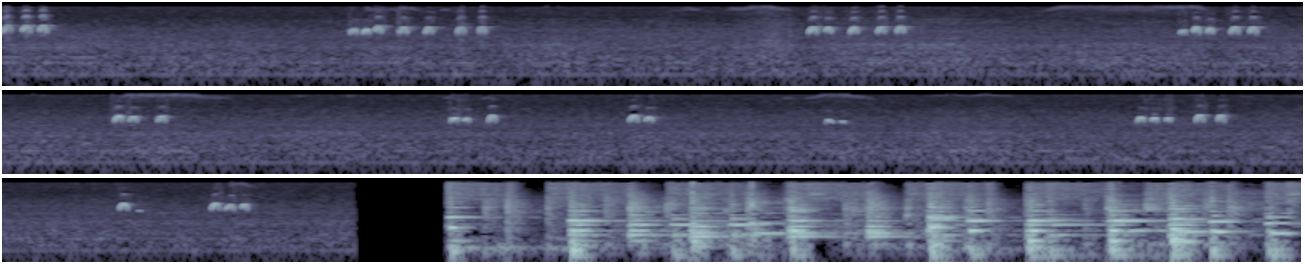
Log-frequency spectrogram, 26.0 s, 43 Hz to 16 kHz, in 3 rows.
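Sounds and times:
duckling peeping: 0.0s - 0.5s, 2.2s - 3.4s, 5.1s - 6.2s, 7.7s - 8.6s, 9.3s - 10.0s, 11.5s - 13.3s, 14.0s - 14.5s, 16.1s - 17.1s, 18.0s - 19.3s.

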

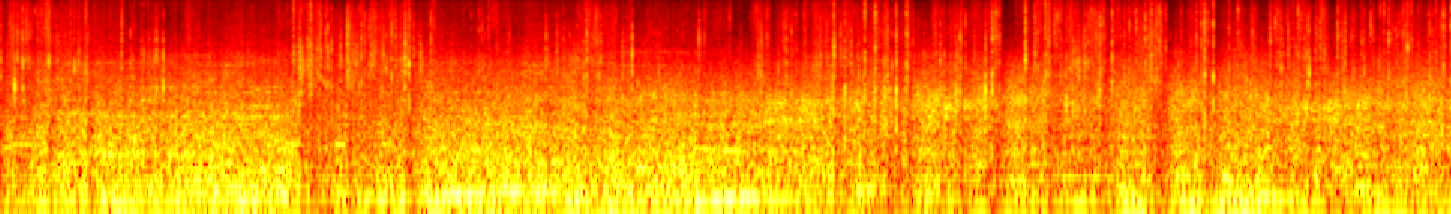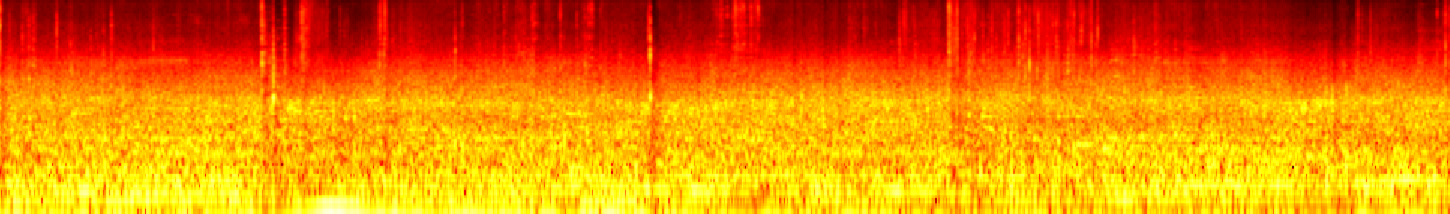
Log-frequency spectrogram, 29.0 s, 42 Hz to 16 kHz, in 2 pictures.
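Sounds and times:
paper sleeve crinkling: 0.0s - 15.8s, 23.6s - 26.0s
low traffic rumble: 0.0s - 29.0s.

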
